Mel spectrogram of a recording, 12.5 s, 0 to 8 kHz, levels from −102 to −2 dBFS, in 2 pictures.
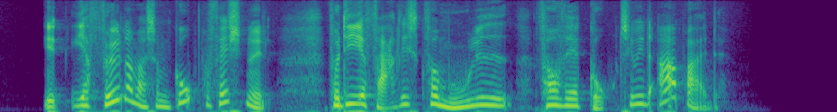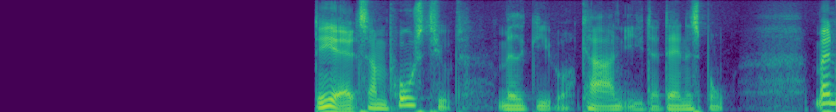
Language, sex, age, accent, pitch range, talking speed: Danish, male, 30-49, native, 95-160 Hz, 140 wpm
